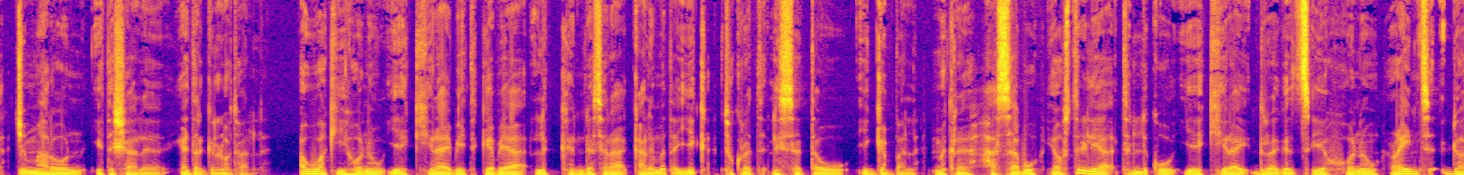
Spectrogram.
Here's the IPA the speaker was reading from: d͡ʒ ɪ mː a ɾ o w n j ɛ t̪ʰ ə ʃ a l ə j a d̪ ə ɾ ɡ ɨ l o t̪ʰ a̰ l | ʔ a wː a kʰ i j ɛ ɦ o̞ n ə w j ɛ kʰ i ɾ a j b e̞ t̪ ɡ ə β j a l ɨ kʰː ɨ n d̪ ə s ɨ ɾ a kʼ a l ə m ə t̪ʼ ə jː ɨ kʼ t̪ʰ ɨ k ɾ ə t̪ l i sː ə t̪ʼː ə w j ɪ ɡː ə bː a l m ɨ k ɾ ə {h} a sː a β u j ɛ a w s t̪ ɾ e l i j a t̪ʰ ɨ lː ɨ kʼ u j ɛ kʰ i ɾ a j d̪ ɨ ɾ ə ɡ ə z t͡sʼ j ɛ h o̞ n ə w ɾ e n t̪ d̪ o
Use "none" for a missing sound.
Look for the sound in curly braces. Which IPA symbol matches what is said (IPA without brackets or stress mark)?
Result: h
